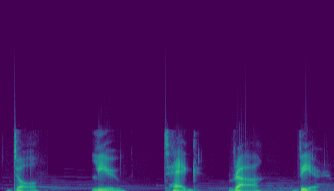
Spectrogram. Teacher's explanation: Notice the emphasis is on the third and fifth syllable.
